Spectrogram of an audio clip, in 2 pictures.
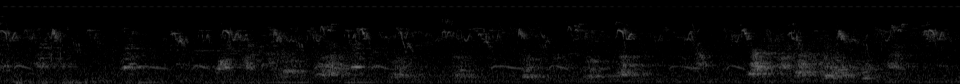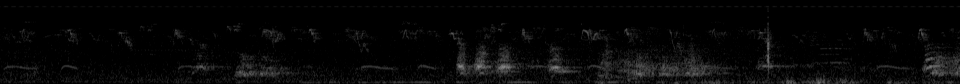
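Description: Birds chirping: a steady stream of short, high chirps, with lower, wavering calls now and then and a louder stretch about two-thirds of the way through.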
